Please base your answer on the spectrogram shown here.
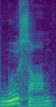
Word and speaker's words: Mousam: and she pronounced it, it's supposed to be pronounced Mousam. She said it means grandfather. That's very important to me because I'm about to become a grandfather myself. This valley's always been named Mousam.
